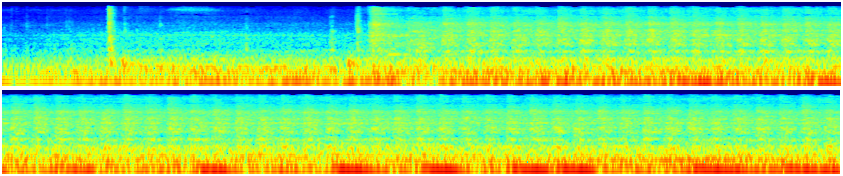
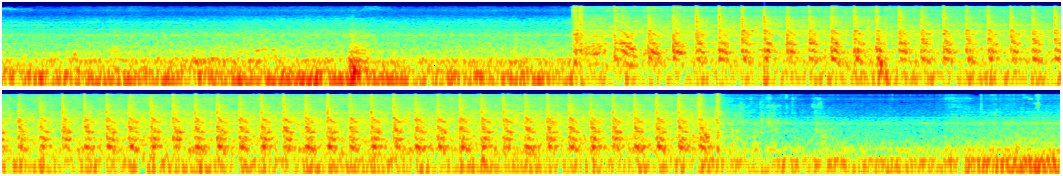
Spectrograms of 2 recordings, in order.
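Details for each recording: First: Ford Ranger common-rail diesel after bleeding the filter, pump, common rail and injectors: short crank, then it catches and settles into a slightly lumpy idle that evens out; normal start. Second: Ford Ranger common-rail diesel after a fuel filter change, with its own electric pump priming: about six seconds of steady cranking near three beats a second that never catches; air in the diesel fuel system.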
